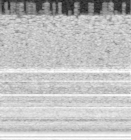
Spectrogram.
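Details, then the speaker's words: Household breaker panel: one of two "general" breakers causing issues gives a constant low steady electrical buzz, reportedly getting very loud when left on; cause unknown. "But there's a light humming now. I don't know if you can hear that,"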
